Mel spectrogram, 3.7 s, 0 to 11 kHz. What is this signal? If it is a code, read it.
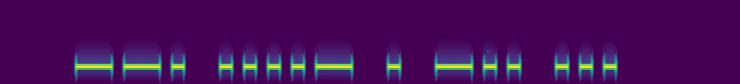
Morse code, heard as a keyed tone, about 20 wpm, 700 Hz. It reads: G4EDS
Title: DXCC-100 Call Signs - 5 Characters - Repeated 2x - 20wpm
